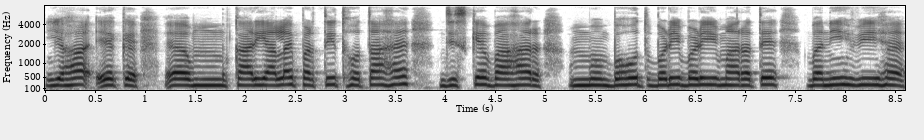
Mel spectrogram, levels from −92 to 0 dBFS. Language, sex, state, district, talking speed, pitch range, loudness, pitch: Hindi, female, Bihar, Vaishali, 110 wpm, 220-235 Hz, -14 LUFS, 225 Hz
